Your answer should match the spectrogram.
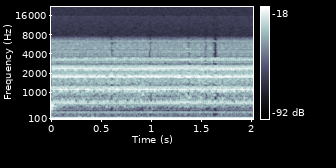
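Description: A steady low hum with fainter steady tones above it, unchanging throughout.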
